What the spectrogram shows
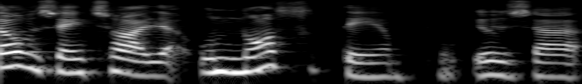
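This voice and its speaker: A woman speaks at a very slow pace. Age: 50s. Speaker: spiritist study presenter. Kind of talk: livestream study talk. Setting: live stream.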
